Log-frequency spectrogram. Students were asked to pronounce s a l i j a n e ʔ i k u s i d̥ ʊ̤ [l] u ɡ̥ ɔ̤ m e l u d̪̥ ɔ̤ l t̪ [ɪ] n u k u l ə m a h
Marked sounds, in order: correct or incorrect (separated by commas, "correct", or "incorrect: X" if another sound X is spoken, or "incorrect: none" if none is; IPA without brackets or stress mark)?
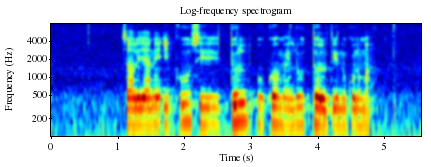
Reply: correct, incorrect: i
